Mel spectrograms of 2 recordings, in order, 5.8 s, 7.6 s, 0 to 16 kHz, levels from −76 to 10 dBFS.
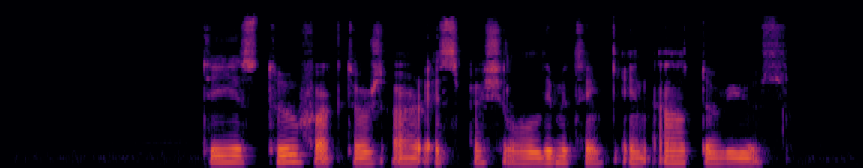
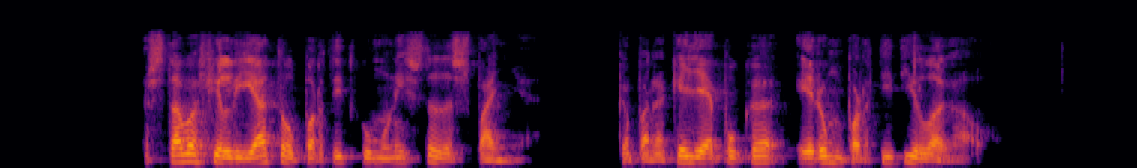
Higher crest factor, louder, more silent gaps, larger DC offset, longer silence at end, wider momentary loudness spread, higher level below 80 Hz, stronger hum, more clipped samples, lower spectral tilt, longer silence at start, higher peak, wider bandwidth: about the same, 20 dB vs 18 dB; second, -28 LUFS vs -19 LUFS; second, none vs 3.62-4.12 s; neither; second, 0.55 s vs 1.05 s; second, 5 LU vs 13 LU; second, -74 dBFS vs -62 dBFS; neither; neither; about the same, -5 dB/octave vs -5.5 dB/octave; first, 1.35 s vs 0.95 s; second, -8 dBFS vs -2 dBFS; first, 11.5 kHz vs 7.8 kHz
